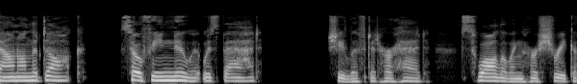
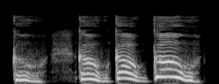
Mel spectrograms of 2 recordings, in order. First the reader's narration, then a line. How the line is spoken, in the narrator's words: Silver's bellow stopped abruptly, and then he yelled to the captain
